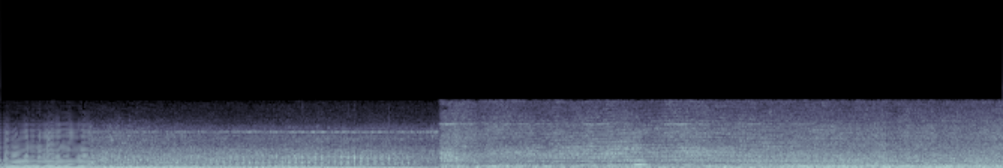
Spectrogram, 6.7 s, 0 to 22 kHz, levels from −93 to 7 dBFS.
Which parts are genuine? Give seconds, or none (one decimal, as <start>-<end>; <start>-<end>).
0.6-6.7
